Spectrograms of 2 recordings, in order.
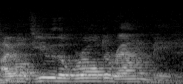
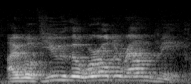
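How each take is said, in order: First: It is spoken a little more softly. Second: It is spoken at a normal full volume.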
